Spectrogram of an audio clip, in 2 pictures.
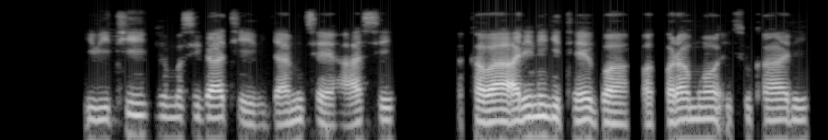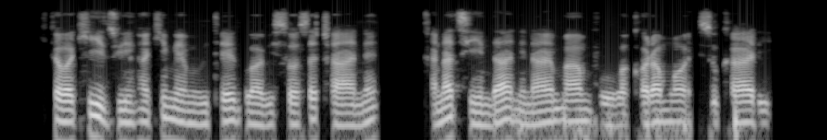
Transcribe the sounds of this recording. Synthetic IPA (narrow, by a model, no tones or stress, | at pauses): iβitʰivjumusiɡatʰiβiɟaːmit͡se̞haːsi | hakʰaβaːɾiniɡitʰe̞ɡwaβak̚ʰo̞ɾamŋo̞ʔisukʰaːɾi | kikaβakʰizwiŋ̥hakʰimŋe̞muβitʰe̞ɡwaβiso̞sat͡ʃaːne̞ | kʰanat͡siːndaninawem̥haːɱvuβakʰo̞ɾamŋo̞isukʰaɾi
